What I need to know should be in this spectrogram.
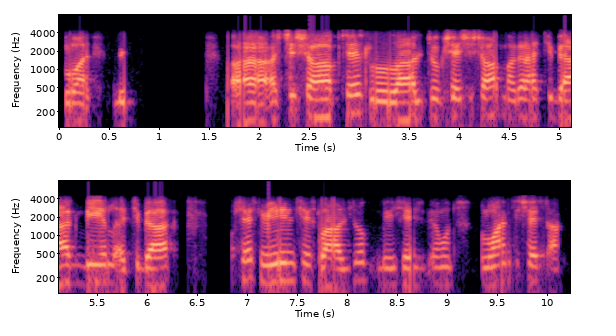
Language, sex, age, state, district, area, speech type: Kashmiri, male, 18-30, Jammu and Kashmir, Pulwama, urban, conversation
